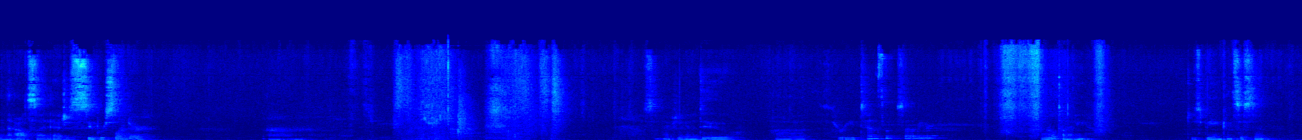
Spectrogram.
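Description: A pencil scratches along paper in short strokes.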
